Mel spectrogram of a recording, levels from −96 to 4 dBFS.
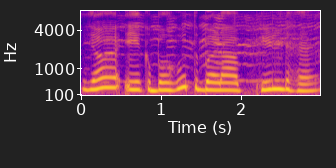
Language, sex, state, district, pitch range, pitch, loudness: Hindi, female, Jharkhand, Palamu, 255-295 Hz, 275 Hz, -12 LUFS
